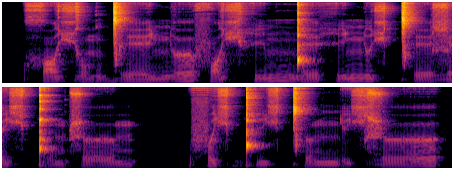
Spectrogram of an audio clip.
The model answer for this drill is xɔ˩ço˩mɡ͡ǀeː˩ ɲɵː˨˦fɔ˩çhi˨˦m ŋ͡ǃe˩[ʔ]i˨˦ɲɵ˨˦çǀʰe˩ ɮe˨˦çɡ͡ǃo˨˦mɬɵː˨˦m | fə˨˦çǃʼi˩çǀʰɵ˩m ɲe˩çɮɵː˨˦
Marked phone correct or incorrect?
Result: incorrect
